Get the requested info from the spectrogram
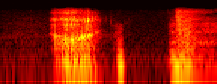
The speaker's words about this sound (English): Gesundheit.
